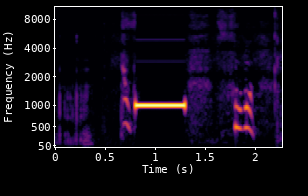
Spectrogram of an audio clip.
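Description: One loud, steady, high beep about half a second long laid over a spoken word, the typical censor bleep. Short snatches of a voice come just before and after it.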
